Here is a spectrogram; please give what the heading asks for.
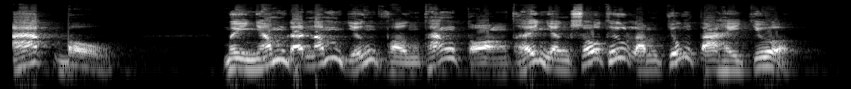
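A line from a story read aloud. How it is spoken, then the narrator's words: Furious shout, monk. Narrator (Vietnamese): Huệ Tâm thượng nhân đã hết phương dằn chế, y quát lên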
